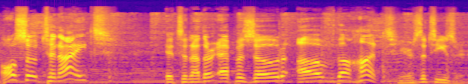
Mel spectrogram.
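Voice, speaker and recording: A man's voice: a little high, animated, normal speed, music in the background. A man hosting a sports radio show in a casual conversational style.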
